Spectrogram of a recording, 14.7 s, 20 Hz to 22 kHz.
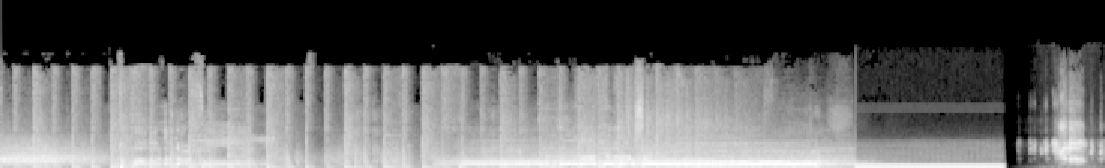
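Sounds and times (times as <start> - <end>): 
loud cheering crowd: 0.0 - 4.0, 5.6 - 11.4
person answering a phone call: 11.4 - 13.4
telephone ringing tone of a call to a correspondent in Greece: 11.4 - 13.4.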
